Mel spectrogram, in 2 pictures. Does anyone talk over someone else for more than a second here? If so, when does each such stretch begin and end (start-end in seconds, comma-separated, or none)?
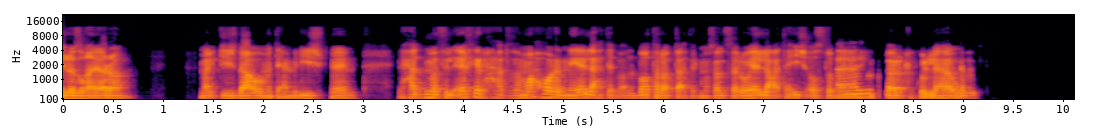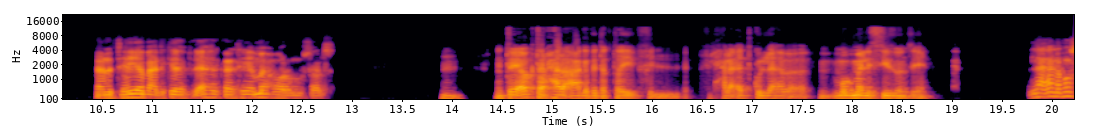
none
